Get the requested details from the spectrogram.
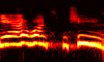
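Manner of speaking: very high-pitched pet dog voice. Retelling how Harry voices the dog when she talks to it, high-pitched voice as Sally. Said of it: "he pitches it really high".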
